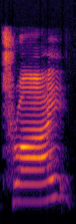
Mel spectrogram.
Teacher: the ra sound in this example loses some of its voicing because of the aspiration of t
